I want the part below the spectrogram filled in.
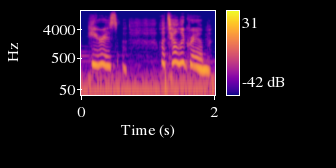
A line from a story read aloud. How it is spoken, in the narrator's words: she gasped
